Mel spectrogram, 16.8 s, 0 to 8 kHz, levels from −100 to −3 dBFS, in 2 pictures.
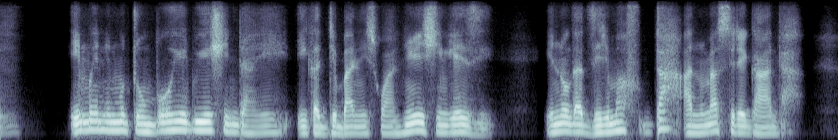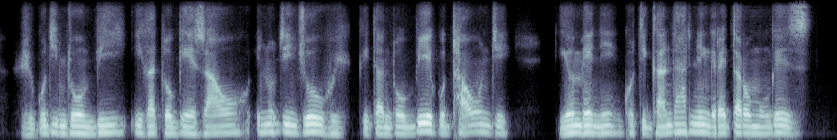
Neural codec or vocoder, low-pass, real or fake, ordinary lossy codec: codec, 16 kHz, about 1 kbps, DyCAST, with the encoder's durations; 7.2 kHz; fake; Opus, 32 kbps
